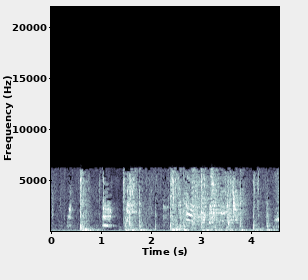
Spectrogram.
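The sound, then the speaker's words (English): A tenant's locked room door is rammed repeatedly with a shoulder to force it open during a search with a warrant: a series of heavy thuds and rattling bangs, each jolt followed by a creak or splintering crunch as the frame gives way. “Try your shoulder on that door,”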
